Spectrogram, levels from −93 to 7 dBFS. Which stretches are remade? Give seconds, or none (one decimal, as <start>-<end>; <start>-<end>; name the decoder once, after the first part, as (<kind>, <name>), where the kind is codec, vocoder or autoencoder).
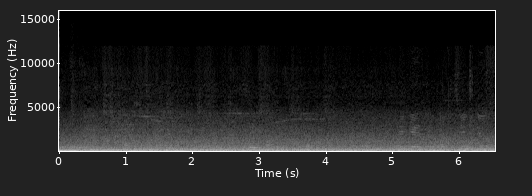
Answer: none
